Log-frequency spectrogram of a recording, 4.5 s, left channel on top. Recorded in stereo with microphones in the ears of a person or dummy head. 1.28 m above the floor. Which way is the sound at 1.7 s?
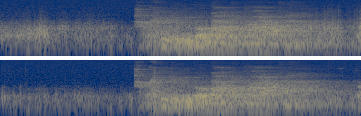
20° right (ahead or behind).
